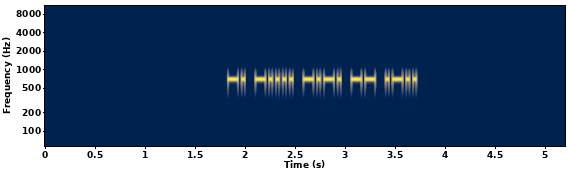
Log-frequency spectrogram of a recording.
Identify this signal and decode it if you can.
Morse code, heard as a keyed tone, about 36 wpm, 700 Hz. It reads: N6CML
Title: USA Call Signs - 5 Characters - 35wpm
